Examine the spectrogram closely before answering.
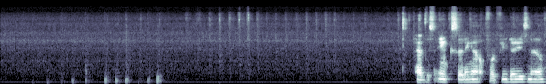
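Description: A pen scratches and taps on paper.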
